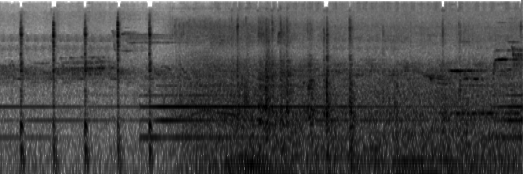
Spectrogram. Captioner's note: church bell ringing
